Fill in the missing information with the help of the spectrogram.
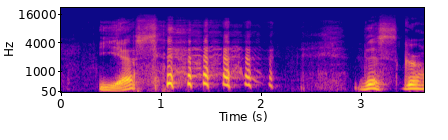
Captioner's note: laughs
